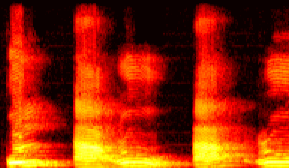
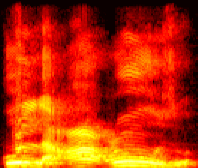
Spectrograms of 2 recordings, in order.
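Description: First: আ light as hamza, উ pressed as ain; correct reading. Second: আউযু with both vowels pressed as ain; wrong reading. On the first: Teacher shows the correct Qur'an recitation, hamza then ain. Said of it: "প্রথমটা হামজা, সেকেন্ডটা আইন". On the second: Teacher imitates a beginner's mistake, overly throaty. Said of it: "দুইটাই আইন বানাই ফেলে". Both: Shown as a demonstration.

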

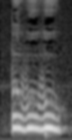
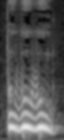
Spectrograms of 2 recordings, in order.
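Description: First: Dog bark imitation. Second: Slightly louder playful woofing; dog bark imitation. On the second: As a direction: bark a bit bigger. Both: Shown as a demonstration. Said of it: "What does the doggy say?".

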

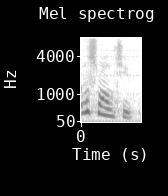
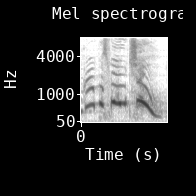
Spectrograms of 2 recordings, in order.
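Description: First: Very soft, lower retold question; imitated daddy look. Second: High-pitched, incredulous retold question; mock startled dad. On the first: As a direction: drop it to a hushed fatherly query. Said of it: "with that daddy face like". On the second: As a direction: imitate a taken-aback father, pitched way up. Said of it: "Dad looked at me like".

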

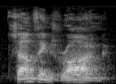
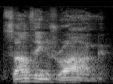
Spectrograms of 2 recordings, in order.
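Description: No difference in how they are said.

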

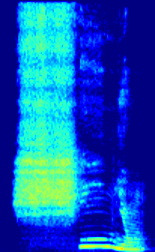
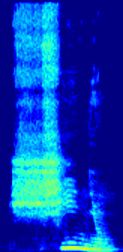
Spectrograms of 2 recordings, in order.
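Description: First: "Chignon" pitched much higher and louder, stressing chi; emphatic word. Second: Said in the usual way. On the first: Shown as a demonstration. Teacher to class, stressing the syllable chi. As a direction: call out "Chignon" high and loud, leaning on chi. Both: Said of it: "Cha, che, cho, chi ou chu?".

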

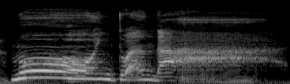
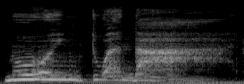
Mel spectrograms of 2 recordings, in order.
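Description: First: Slow, droning monster voice; friendly monster. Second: Deep, very slow monster drawl; friendly monster. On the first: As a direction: sigh it out like a weary giant. Monster repeats. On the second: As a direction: drag it out like a tired giant. Monster answers slowly. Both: Acted.

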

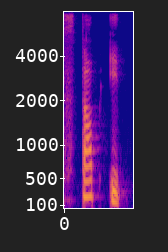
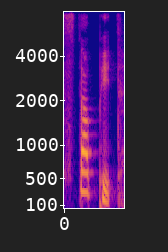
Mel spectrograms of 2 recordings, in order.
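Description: First: "stop it" said as two separate words, stop then it; word by word, unlinked. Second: "stop it" run together as one word, "sto-pit"; linked stop it. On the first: Teacher reading from the dictionary: "stop it" unlinked. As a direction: keep "stop" and "it" apart, no linking. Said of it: "ตามคำศัพท์ก็จะออกเสียงเป็น stop it". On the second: Teacher showing linking: "stop it" as "sto-pit". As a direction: glide the p of "stop" straight into "it". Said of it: "สามารถเชื่อมเสียงได้ก็ใช้". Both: Shown as a demonstration.

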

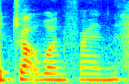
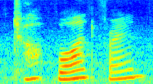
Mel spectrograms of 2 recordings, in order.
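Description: First: Said in the usual way. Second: "Drop one friend?" slowed, "one" lifted as a question; amused questioning. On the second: Real, not acted. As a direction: query "one" softly, drawing out "Drop one friend?". Questions the message just read.

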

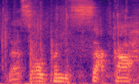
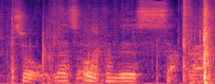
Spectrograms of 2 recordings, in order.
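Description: First: A hint of a gruff tough-guy growl; lightly voiced Mr. T tough guy; half-hearted B. A. Baracus growl. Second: Said in the usual way. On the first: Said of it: "I'm so, sounding like B A Baracus". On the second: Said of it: "sounding like B A Baracus".

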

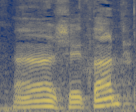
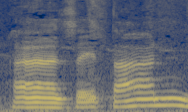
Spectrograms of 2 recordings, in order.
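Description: First: Said in the usual way. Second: Slow, stretched teasing; very slow, lingering over Shaitaan; drawn out. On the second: Real, not acted.

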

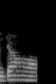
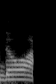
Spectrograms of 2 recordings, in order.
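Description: First: Said in the usual way. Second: Door said "doa", ending in an open a; Japanese-style English. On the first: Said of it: "ก็คือ door ประตู". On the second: Shown as a demonstration. Teacher reviews vocabulary with learners, Japanese-style pronunciation. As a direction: say door as two katakana sounds, do-a. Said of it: "ภาษาอังกฤษแบบญี่ปุ่น".

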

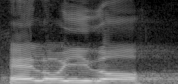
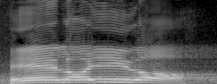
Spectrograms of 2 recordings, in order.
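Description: First: "El oído" drawn out slowly, weight on "El"; slow, teasing "El oído"; slow reveal. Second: "El oído" very slow, stress on "oído"; drawn-out "oído"; slow emphatic repeat. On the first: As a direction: stretch "El oído" for suspense. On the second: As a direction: repeat "El oído" slowly, landing on "oído". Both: Shown as a demonstration. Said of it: "¿Cuál fue el sentido que no mencioné?".

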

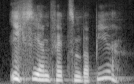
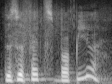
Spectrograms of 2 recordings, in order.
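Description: First: "Ich" lifted with a rising tune, a personal view; stress on ich. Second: "ist" lifted with a rising tune, stating a fact; stress on ist. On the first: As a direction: lean on "Ich" as one's own seeing. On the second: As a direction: lean on "ist" as a plain fact. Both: Shown as a demonstration.

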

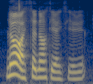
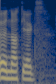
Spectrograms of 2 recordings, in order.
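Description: First: Loud, exasperated repeat; exasperated telling-off; annoyed scolding. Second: Said in the usual way. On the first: Real, not acted. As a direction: snap it out loudly, as if not heard. Scolds, repeating himself louder.

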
